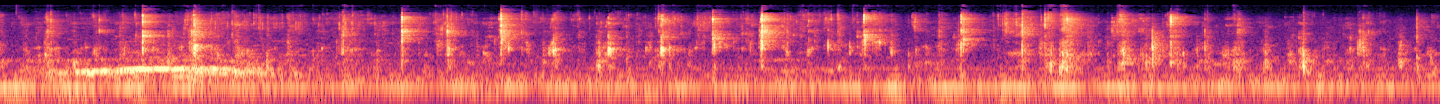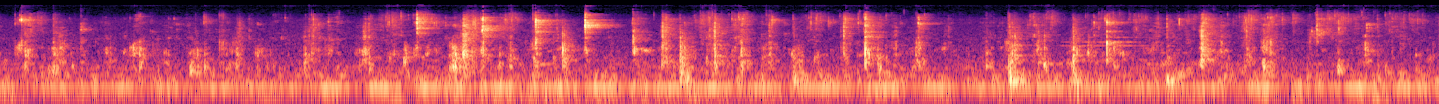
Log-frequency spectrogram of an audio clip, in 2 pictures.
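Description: Close-up eating sounds of mutton curry and rice: irregular wet chewing, biting and lip-smacking clicks. A brief low hum rises and falls about a second in.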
